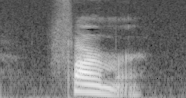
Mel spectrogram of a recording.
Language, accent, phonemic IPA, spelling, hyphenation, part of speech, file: English, US, /ˈfɑɹ.mɚ/, farmer, farm‧er, noun, En-us-farmer.ogg
- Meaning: Someone or something that farms, as: A person who works the land and/or who keeps livestock; anyone engaged in agriculture on a farm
